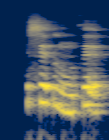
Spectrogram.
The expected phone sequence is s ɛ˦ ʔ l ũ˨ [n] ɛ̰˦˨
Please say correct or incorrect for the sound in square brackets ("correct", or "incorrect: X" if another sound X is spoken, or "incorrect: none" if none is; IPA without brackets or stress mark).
incorrect: θ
